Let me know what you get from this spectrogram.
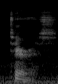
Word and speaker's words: Taris: So you pronounce it Taris? – Taris.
